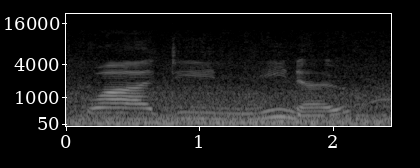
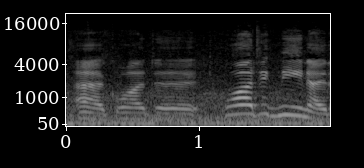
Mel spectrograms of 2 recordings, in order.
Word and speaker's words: Guadagnino: But before I talk about the prints, really important collaboration with the filmmaker and director Luca Guadagnino. That I've really butchered that, I'm so sorry. Guadagnino, there we go, so sorry Luca.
